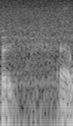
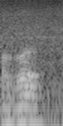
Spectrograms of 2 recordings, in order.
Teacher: the R in the accent that they would have had would have been trilled, a little bit like in Italian or in Spanish, like a R, whereas modern Jews tend to have a R, like in a French accent, if you will.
